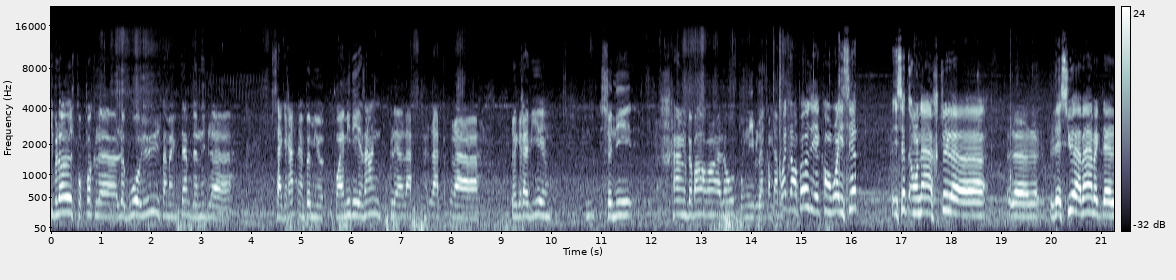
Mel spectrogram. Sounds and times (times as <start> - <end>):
Speech: 0.0 - 3.7, 4.4 - 8.6, 9.2 - 10.0, 10.7 - 16.2, 16.8 - 21.2.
